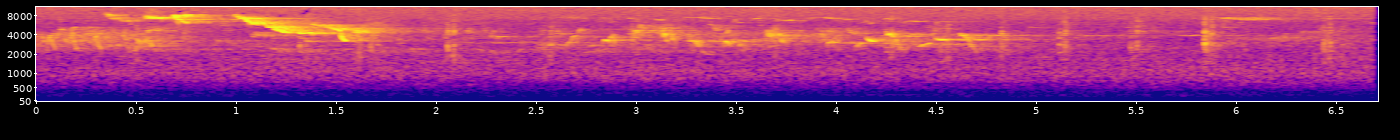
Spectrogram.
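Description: Several songbirds chirping and trilling, with a quick falling note about a second in, over a faint steady hiss.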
